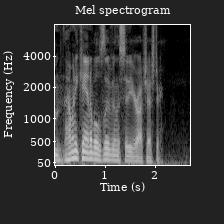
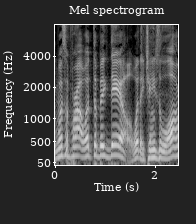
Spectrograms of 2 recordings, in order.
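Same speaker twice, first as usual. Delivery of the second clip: put-on old man voice; 7 semitones higher, 4 dB louder than usual. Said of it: "He's like".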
